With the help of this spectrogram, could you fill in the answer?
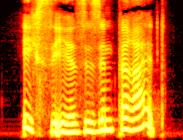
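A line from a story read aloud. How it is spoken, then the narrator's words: Warm laughing, joking. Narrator (German): Albrecht lachte ein warmes Lachen und sagte scherzend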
